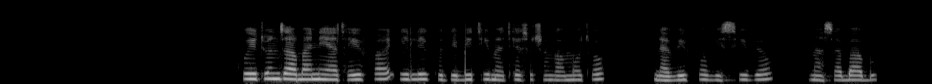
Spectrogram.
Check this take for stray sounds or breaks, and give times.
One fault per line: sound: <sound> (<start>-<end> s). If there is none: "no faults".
no faults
